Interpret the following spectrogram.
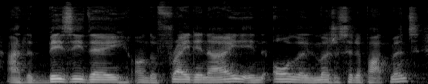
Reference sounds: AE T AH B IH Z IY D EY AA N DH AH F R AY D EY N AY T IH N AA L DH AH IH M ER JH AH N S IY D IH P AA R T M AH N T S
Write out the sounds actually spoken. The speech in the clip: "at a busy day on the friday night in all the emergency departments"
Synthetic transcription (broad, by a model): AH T AH B IH Z IY D EY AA N DH AH F R AY D EY N AY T IH N AA L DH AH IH M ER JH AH S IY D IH P AA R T M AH N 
